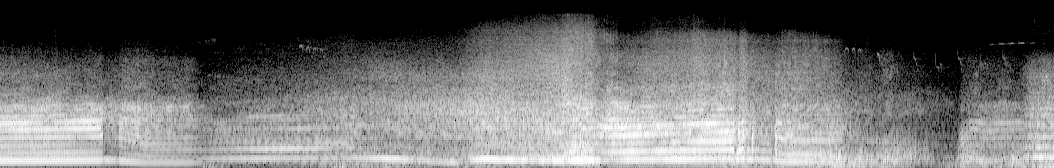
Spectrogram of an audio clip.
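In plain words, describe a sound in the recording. A rally car engine revs hard, rising and falling as the driver shifts gears.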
